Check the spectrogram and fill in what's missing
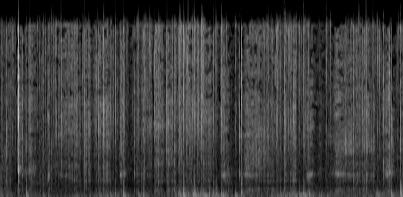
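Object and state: Cream bar soap being shaved.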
